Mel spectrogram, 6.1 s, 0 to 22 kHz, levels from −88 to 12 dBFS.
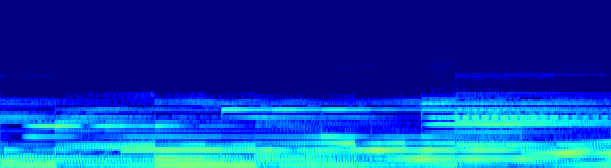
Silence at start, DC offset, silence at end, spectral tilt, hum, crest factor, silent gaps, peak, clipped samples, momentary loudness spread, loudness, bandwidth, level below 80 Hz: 0 s; under 0.1%; 0 s; -10 dB/octave; none; 12 dB; none; -28 dBFS; under 0.1%; 5 LU; -42 LUFS; 5.8 kHz; -48 dBFS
